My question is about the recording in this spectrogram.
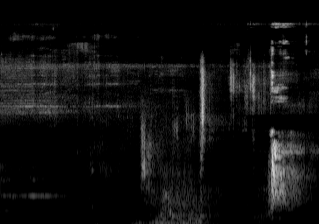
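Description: A dog barking, once about three seconds in and again more loudly near the end, with a low rumble and a sharp click between the barks.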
